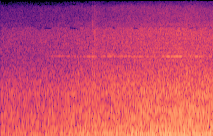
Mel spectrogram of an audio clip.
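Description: Low rumbling background noise with a hiss over it, growing gradually louder, with no clear tone or rhythm.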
